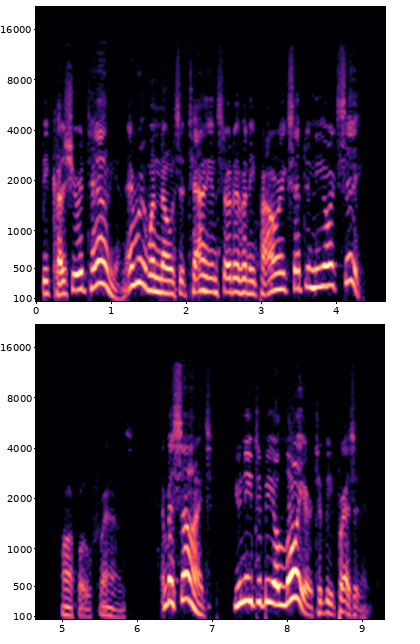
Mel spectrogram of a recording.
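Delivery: fast, high, loud wisecracking patter; Groucho wisecrack. Acted. Groucho lecturing Chico about the presidency, fast and loud. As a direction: rattle it off like a vaudeville con man.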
